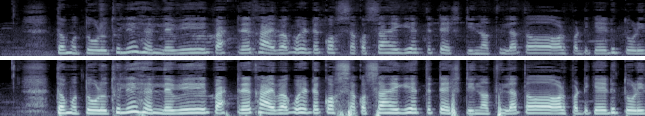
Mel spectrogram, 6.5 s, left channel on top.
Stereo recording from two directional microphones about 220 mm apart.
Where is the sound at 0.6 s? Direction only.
40° right (ahead or behind).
